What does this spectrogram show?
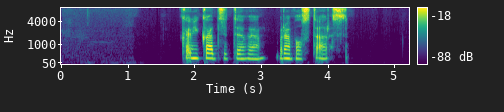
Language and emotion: Russian, neutral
